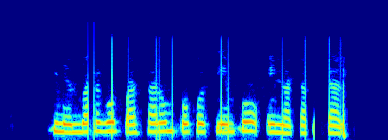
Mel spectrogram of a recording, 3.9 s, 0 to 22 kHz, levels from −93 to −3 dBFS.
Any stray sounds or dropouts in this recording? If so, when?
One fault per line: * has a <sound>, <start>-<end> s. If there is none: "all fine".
* has a dropout, 0.9-0.9 s
* has a dropout, 3.1-3.2 s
